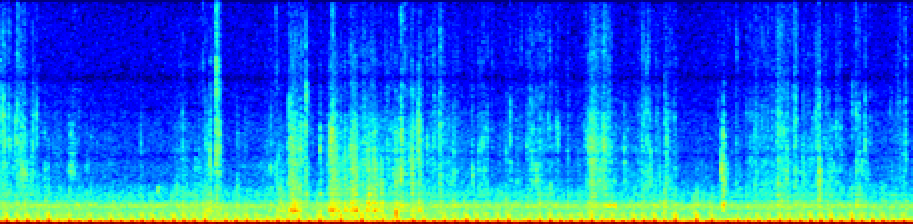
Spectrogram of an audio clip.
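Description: Car engine idling steadily, heard from inside the cabin as a low, evenly pulsing hum, with a few faint clicks and crinkles.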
